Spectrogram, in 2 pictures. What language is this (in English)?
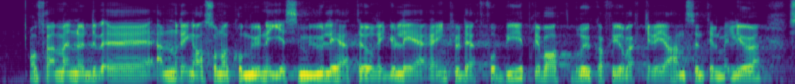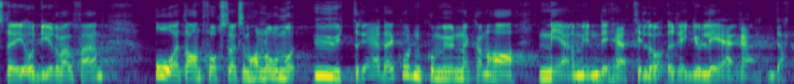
Norwegian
